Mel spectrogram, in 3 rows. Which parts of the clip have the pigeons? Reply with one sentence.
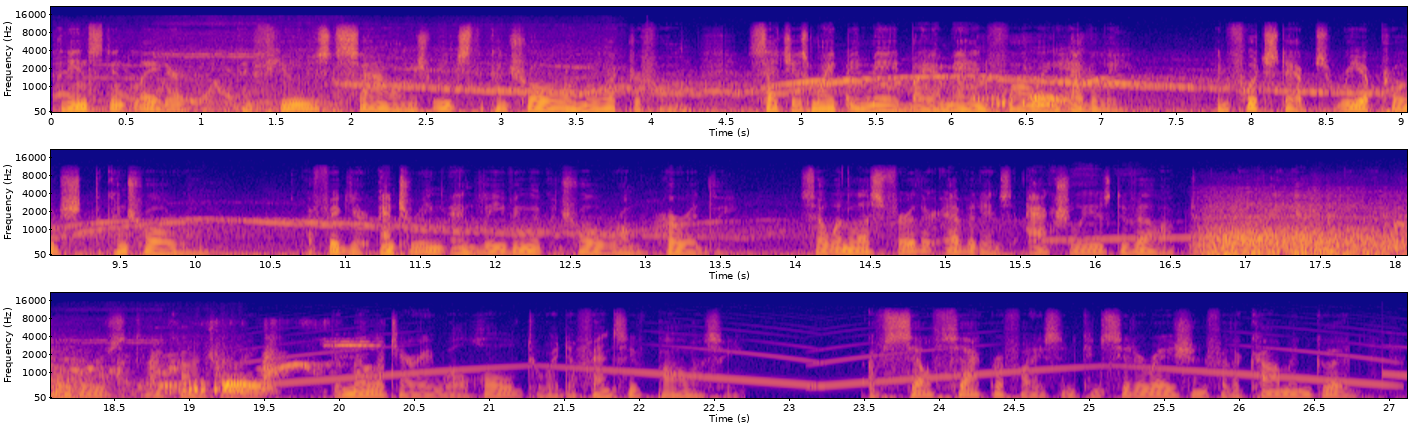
You can hear the pigeons from 5.2 to 7.1 s and from 17.9 to 20.3 s.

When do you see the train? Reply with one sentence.
The train can be heard from 16.6 to 18.4 s.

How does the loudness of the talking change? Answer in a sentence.
The loudness of the talking goes down.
